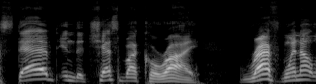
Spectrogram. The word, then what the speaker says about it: Karai: Of course, this was your comic historians uh pronunciation of the Japanese names just off. So, it is Karai.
